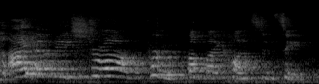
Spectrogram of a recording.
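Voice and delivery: usual speaking voice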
